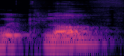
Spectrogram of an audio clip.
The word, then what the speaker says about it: Wicklow: So this is Elevation by Wicklow Wolf, or Wicklov, if you want to pronounce it that way.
